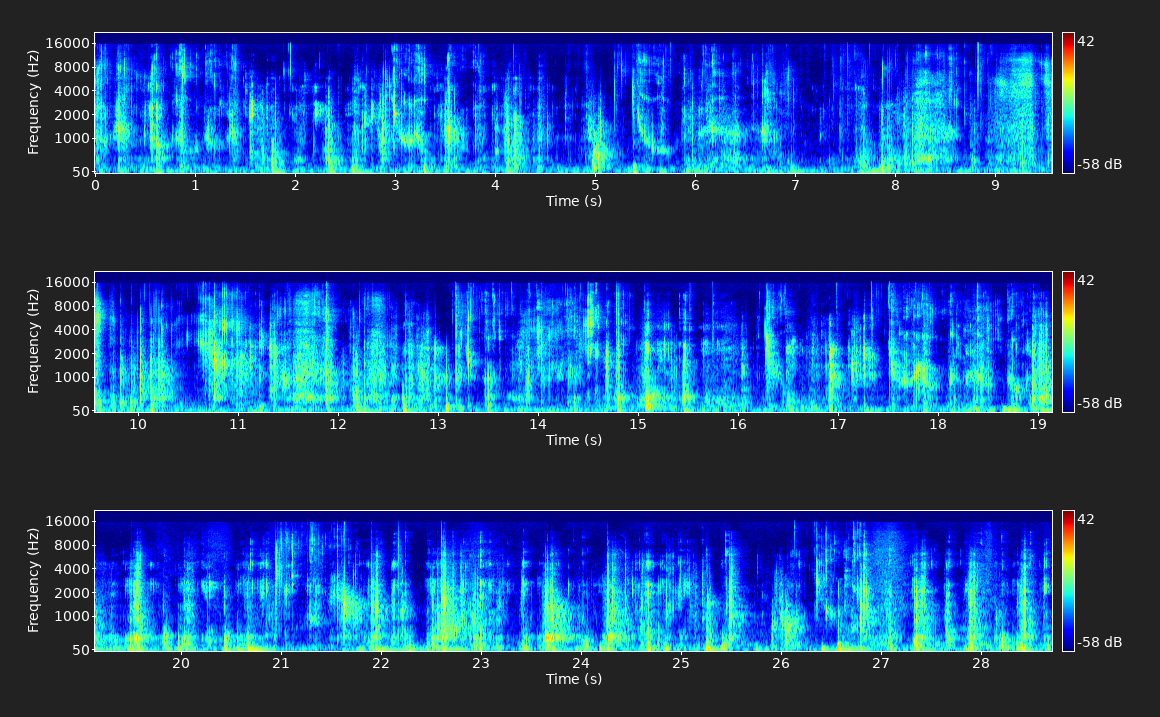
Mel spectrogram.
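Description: Crunchy Kyochon Honey Combo fried chicken being bitten off the bone and chewed, with many crunches in quick succession.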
